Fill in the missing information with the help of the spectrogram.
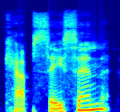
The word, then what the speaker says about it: capsaicin: And I have to just explain, he mispronounced the word. It's actually capsaicin.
